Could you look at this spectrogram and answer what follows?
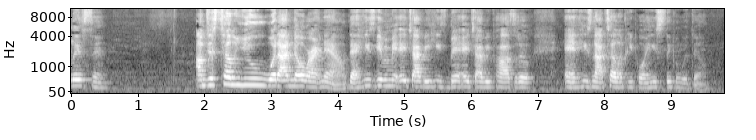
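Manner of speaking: ordinary talk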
